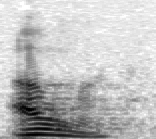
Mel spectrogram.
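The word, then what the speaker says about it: алма (עלמה): В еврейском тексте «ха алма», вот последнее «ха» не произносится, «алма». «Ха» – это определенный артикль.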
